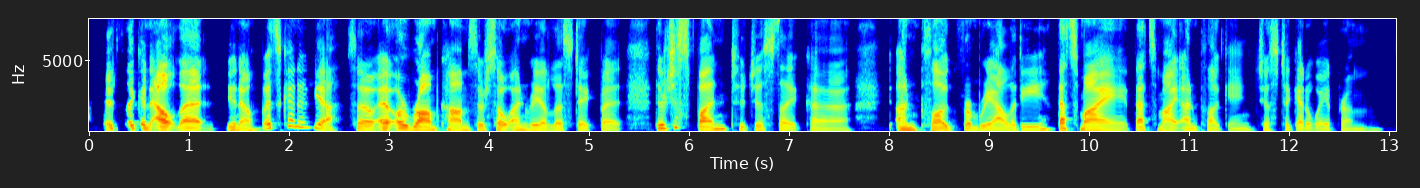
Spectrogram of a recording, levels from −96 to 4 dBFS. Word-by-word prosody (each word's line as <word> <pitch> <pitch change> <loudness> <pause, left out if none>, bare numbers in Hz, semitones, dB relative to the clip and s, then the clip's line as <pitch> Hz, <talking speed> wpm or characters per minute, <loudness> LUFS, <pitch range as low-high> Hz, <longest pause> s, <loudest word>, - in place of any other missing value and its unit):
It's 230 0 -2
like 235 +2 0
an 220 -5 +2
outlet, 165 -3 +6 0.2
you 200 -1 -1
know? 155 +2 -1
It's 290 +2 0
kinda 390 -6 -3
Yeah, 265 - +1
so 190 -3 0
Eh, 225 +4 +5
or 235 0 +5
rom-coms, 185 -3 +4
they're 175 -1 -3
so 180 +1 -1
unrealistic, 160 -2 -4
but, 150 -2 -5 0.3
they're 250 +1 +3
just 335 +6 -4
fun, 200 +4 +3
to 195 - -9
just, 180 -1 -8
like, 150 -4 -6
uh, 130 -2 -7 0.5
unplug 180 -3 +1
from 155 -4 -2
reality. 170 +7 -3
That's 225 -1 +2
my 170 -4 +3
that's 180 +1 -2
my 155 -2 -1
unplugging, 135 -2 -7
just 155 +1 -10
to 170 - -7
get 150 -1 -5
away 145 -1 -7
from 175 +5 -13
175 Hz, 170 wpm, -24 LUFS, 155-195 Hz, 0.5 s, outlet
